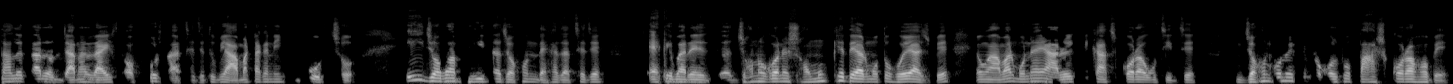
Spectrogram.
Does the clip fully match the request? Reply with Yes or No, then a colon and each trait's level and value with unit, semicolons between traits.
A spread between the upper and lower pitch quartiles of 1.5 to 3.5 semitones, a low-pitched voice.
Yes: average, 3.1 semitones; low, 125 Hz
